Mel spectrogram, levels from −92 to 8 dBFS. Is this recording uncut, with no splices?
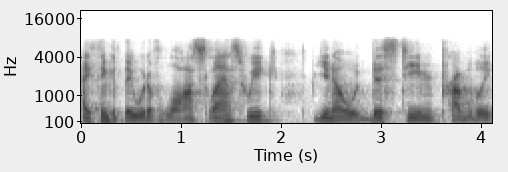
no; 1 cut; at 2.2 s

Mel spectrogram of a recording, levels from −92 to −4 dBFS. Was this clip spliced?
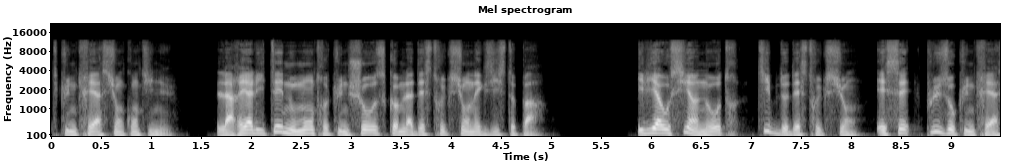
yes; 2 cuts; at 1.5 s, 5.7 s

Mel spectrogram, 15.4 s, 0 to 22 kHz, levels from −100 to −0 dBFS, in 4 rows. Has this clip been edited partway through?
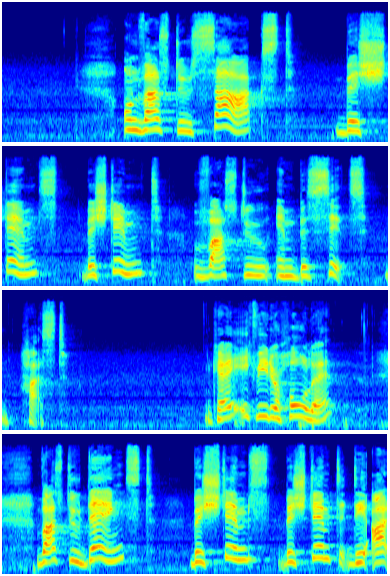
no; 0 cuts

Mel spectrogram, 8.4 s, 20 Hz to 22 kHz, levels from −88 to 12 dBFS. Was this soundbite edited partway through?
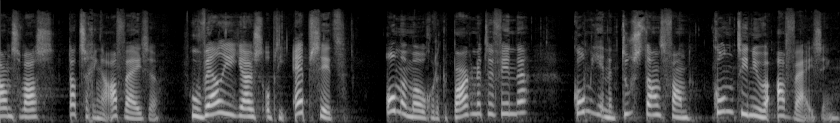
yes; 1 cut; at 1.9 s

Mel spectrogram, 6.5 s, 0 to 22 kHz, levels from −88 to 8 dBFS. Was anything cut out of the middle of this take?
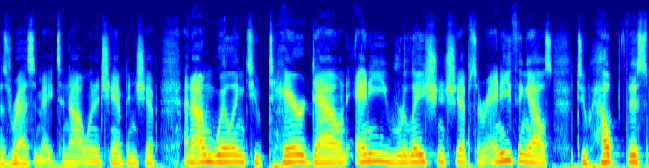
no; 0 cuts

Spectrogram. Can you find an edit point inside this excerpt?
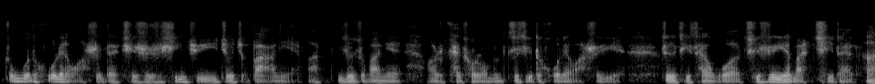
yes; 2 cuts; at 3.0 s, 4.3 s

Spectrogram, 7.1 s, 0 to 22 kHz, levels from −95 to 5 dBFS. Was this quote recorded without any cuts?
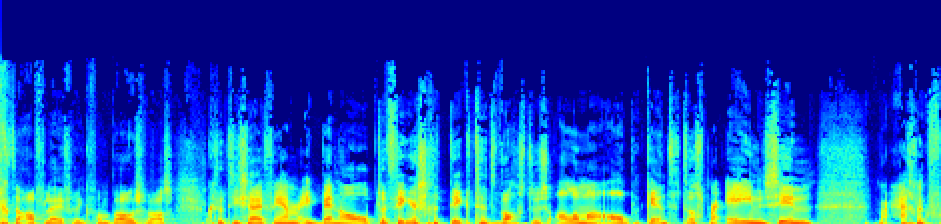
no; 1 cut; at 1.5 s

